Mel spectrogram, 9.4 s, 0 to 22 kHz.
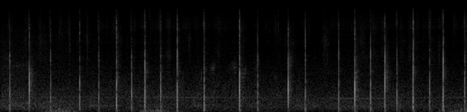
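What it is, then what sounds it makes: Elastic clothing strap snapped and rubbed. Fingers with long nails pull, snap and rub the thin black elastic cross straps of a top. About 24 sharp, dry snaps sound at an uneven, quickening pace, each bright and dying almost instantly. Between them are soft rubbing and a faint steady hum.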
